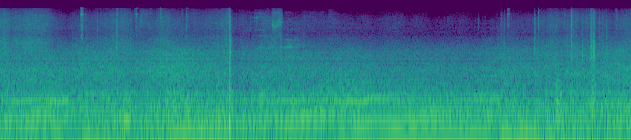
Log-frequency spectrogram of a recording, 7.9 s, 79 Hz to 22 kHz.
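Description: Turbocharged 2.3-litre four-cylinder engine of a Mazdaspeed3 pulling hard under full throttle, its note rising steadily in pitch. There is one sharp click about three seconds in.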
